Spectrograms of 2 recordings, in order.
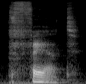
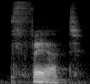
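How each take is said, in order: No difference in how they are said.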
